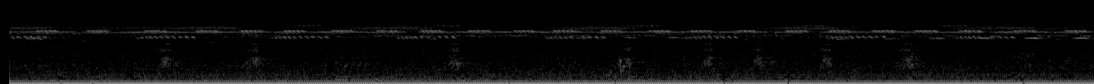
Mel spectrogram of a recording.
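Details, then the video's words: A cricket calls at 2:30 AM on 21 May 2016 in the wilderness of eastern Botswana, with high, pulsing chirps repeated steadily over a low background hum. "1 Hour cricket sound-Africa-No loop-Real recording. Not edited."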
